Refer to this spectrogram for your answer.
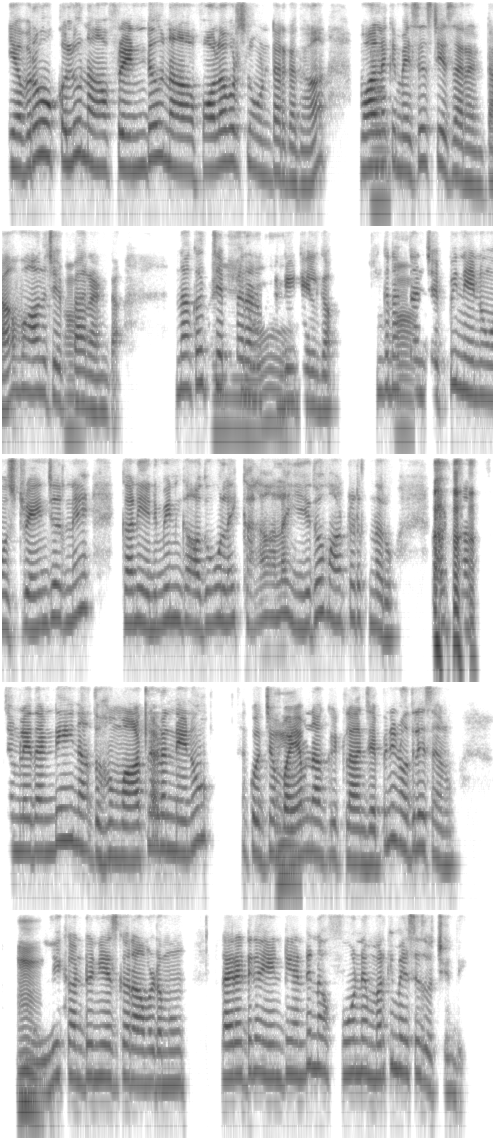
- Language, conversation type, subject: Telugu, podcast, ఆన్‌లైన్‌లో పరిచయమైన మిత్రులను ప్రత్యక్షంగా కలవడానికి మీరు ఎలా సిద్ధమవుతారు?
- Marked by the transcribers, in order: in English: "ఫ్రెండ్"; in English: "ఫాలోవర్స్‌లో"; in English: "మెసేజ్"; in English: "డీటెయిల్‌గా"; in English: "స్ట్రేంజర్‍నే"; in English: "ఎనిమీని"; in English: "లైక్"; in English: "బట్"; laugh; laughing while speaking: "మాట్లాడను"; in English: "కంటిన్యూయస్‌గా"; in English: "డైరెక్ట్‌గా"; in English: "ఫోన్ నెంబర్‍కి"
